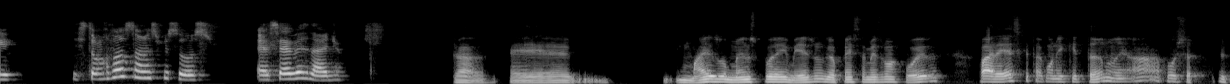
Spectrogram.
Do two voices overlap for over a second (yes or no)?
no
